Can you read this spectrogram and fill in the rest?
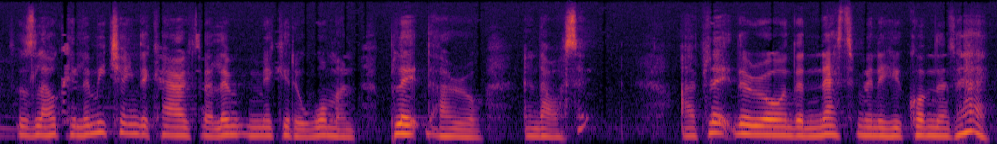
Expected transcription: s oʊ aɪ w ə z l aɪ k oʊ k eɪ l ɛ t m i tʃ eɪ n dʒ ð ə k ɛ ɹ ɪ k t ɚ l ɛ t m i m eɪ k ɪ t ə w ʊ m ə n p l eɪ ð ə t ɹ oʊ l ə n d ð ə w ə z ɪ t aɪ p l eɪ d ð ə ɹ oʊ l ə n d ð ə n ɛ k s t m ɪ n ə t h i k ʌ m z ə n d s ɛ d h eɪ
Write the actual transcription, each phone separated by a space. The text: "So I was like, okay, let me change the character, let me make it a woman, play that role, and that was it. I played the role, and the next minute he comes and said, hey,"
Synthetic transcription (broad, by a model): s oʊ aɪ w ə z l aɪ k oʊ k eɪ l ɛ t m i tʃ eɪ n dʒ ð ə k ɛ ɹ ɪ k t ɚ l ɛ t m i m eɪ k ɪ t ə w ʊ m ə n p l eɪ ð ə t ɹ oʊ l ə n ð ə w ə s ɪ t aɪ p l eɪ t ð ə ɹ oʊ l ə n ð ə n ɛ s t m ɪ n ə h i k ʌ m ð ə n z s h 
